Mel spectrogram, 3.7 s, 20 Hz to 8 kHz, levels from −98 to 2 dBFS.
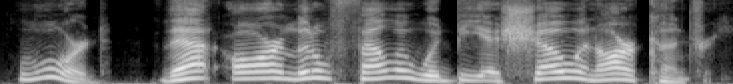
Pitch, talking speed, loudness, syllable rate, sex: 200 Hz, 195 wpm, -16 LUFS, 5.0 syllables/s, male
